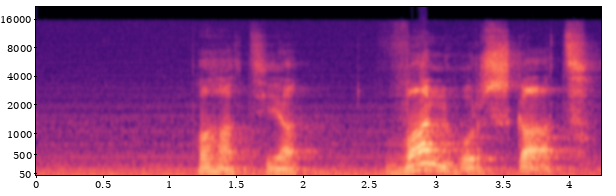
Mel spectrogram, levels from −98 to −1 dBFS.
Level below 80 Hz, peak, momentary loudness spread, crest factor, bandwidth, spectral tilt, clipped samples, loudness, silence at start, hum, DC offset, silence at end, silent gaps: -34 dBFS; 0 dBFS; 24 LU; 18 dB; 16 kHz; -4.5 dB/octave; under 0.1%; -16 LUFS; 0 s; none; under 0.1%; 0 s; none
